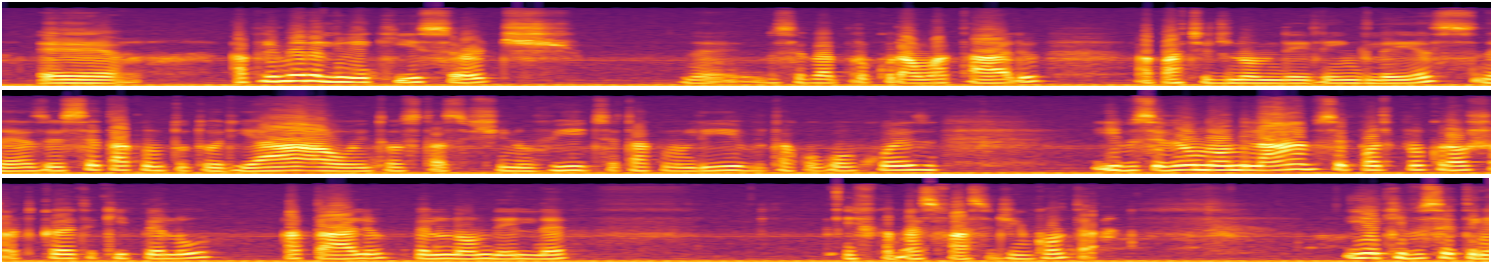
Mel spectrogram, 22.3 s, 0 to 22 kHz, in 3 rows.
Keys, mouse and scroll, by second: 5.4-5.9 scroll down 1, 6.2-6.6 scroll down 1, 6.7-7.0 scroll up 1, 7.3-8.1 scroll up 2, 15.3 click.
